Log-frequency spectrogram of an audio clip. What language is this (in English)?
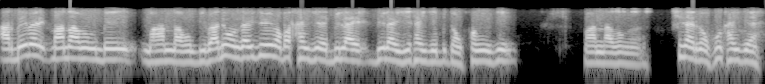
Bodo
